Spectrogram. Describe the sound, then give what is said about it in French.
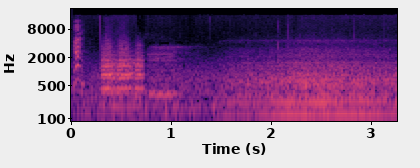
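A Citroën Traction Avant car honks with a short toot, then its engine drone steadily builds as it draws nearer and pulls out to overtake a taxi, with no talk over it. “Tiens, la traction avant se rapproche. Elle déboîte. Elle va doubler le taxi.”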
